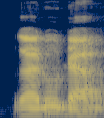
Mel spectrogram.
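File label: "garuda", Malay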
